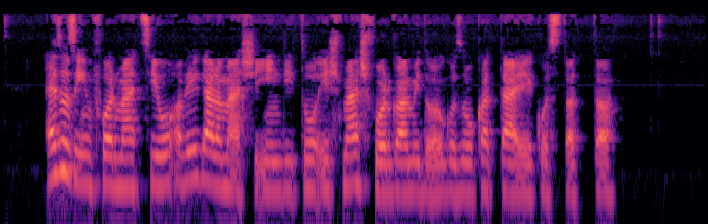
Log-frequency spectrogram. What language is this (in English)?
Hungarian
